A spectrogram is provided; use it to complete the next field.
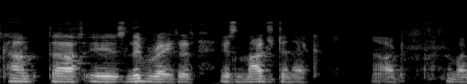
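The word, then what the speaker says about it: Majdanek: so the first camp that is liberated is majdenek uh my pronunciation because that could be quite poor m-a-j-d-a-n-e-k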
